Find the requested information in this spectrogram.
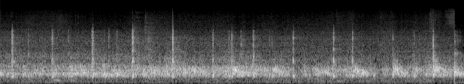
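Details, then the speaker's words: Rapid whooshing pulses, about 150 a minute, over a steady hum: a fetal heartbeat picked up by Doppler during a routine antenatal care visit at a clinic in Ghana. "hearing the heartbeat of the unborn children is proof that everything is all"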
